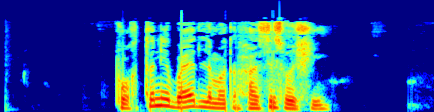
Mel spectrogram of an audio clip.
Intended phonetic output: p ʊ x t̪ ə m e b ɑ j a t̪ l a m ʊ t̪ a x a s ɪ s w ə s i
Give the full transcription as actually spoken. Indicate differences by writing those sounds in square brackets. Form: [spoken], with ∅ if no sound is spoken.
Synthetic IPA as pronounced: p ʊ x t̪ ə [n] e b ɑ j a [d̪] l a m ʊ t̪ a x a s ɪ s w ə [ʃ] i

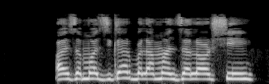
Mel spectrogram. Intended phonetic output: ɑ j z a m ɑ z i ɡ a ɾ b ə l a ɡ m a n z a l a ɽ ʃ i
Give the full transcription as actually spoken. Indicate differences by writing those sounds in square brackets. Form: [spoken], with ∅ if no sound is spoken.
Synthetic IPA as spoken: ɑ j z a m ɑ z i ɡ a ɾ b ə l a [∅] m a n z a l [ɑ] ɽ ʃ i

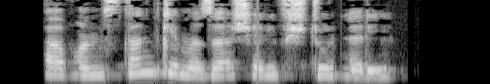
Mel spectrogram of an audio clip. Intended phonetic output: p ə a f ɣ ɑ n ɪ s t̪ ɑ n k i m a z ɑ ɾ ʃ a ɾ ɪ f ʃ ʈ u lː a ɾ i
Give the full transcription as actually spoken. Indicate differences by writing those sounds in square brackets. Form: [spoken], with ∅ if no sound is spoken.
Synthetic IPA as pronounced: p ə a f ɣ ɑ n ɪ s t̪ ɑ n k [e] m a z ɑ ɾ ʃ a ɾ [i] f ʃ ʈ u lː a ɾ i

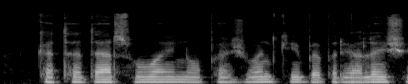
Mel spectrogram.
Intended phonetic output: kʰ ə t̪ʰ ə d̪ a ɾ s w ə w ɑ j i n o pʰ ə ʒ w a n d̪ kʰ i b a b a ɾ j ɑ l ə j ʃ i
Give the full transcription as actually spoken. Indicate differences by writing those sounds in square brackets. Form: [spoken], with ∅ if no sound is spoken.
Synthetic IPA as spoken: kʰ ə t̪ʰ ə d̪ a ɾ s w ə w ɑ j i n o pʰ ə ʒ w a n d̪ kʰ [e] b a b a ɾ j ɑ l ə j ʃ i

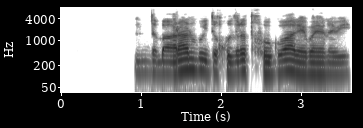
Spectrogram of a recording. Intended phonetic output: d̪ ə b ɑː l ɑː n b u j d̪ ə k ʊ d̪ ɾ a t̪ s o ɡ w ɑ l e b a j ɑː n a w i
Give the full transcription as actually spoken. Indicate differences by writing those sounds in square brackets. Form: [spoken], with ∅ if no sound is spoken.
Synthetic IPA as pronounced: d̪ ə b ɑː [ɾ] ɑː n b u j d̪ ə [q] ʊ d̪ ɾ a t̪ [x] o ɡ w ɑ l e b a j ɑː n a w i

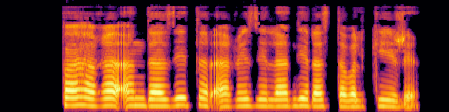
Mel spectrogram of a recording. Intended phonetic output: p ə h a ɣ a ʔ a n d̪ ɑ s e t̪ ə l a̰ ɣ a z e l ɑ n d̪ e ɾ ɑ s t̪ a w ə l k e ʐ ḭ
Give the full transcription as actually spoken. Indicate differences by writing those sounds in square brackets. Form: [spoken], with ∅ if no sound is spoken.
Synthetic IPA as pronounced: p ə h a ɣ a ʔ a n d̪ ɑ [z] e t̪ ə [ɾ] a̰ ɣ [e] z e l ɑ n d̪ e ɾ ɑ s t̪ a w ə l k e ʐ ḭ

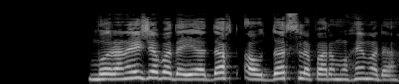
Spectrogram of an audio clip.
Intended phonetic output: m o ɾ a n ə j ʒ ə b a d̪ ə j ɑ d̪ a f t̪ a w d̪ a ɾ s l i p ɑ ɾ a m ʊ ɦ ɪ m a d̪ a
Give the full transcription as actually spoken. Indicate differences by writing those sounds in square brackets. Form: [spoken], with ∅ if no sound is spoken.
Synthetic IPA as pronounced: m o ɾ a n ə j ʒ ə b a d̪ ə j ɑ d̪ a [x] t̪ a w d̪ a ɾ s l [a] p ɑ ɾ a m ʊ ɦ ɪ m a d̪ a

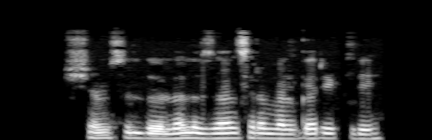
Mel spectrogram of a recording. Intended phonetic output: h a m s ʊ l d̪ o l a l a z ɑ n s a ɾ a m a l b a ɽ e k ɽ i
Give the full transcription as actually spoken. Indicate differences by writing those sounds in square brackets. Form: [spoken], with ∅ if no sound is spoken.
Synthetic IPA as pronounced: [ʃ] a m s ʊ l d̪ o l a l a z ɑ n s a ɾ a m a l [ɡ] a [ɾ] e k ɽ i

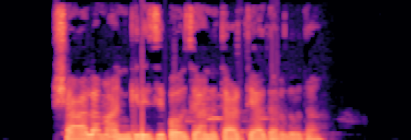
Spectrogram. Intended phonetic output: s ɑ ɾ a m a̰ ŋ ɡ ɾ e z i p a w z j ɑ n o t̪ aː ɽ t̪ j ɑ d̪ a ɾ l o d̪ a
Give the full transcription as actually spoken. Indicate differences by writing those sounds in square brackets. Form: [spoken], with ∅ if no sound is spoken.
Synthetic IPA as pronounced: [ʃ] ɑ [l] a m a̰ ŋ ɡ ɾ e z i p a w z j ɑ n o t̪ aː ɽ t̪ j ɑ d̪ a ɾ l o d̪ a

